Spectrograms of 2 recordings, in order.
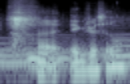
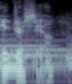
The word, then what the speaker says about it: Yggdrasil: Yggdrasil? Yggdrasil. Some people pronounce it different.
